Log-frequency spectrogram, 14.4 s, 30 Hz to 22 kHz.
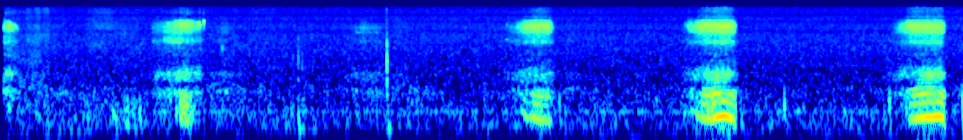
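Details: Animal snoring in sleep: soft, low snoring breaths repeat every few seconds, about 19 a minute, over quiet room noise.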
